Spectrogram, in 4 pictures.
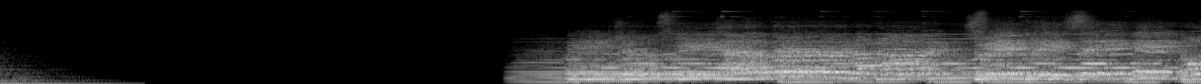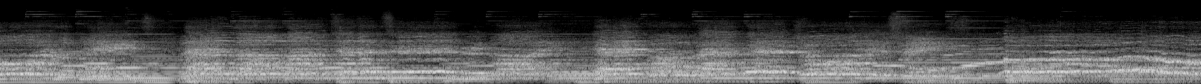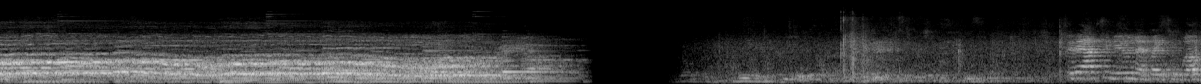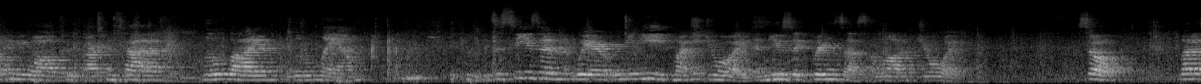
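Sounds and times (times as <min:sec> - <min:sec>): choir singing: 0:05.6 - 0:30.0.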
